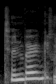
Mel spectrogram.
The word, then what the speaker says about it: Thunberg: So Greta, I think her last name is pronounced like Thunberg.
